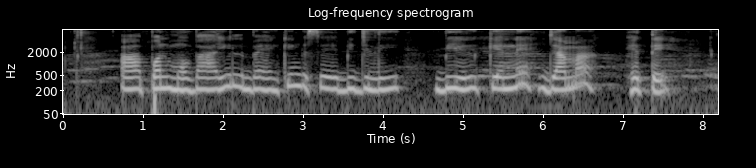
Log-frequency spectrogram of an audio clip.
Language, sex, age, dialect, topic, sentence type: Maithili, female, 18-24, Bajjika, banking, question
